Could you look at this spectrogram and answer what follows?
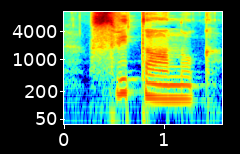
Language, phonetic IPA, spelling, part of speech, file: Ukrainian, [sʲʋʲiˈtanɔk], світанок, noun, Uk-світанок.ogg
- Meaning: dawn, daybreak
